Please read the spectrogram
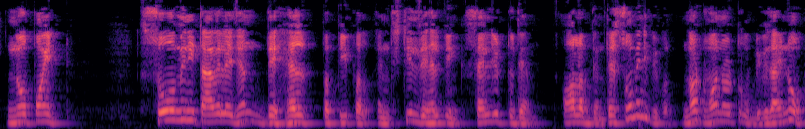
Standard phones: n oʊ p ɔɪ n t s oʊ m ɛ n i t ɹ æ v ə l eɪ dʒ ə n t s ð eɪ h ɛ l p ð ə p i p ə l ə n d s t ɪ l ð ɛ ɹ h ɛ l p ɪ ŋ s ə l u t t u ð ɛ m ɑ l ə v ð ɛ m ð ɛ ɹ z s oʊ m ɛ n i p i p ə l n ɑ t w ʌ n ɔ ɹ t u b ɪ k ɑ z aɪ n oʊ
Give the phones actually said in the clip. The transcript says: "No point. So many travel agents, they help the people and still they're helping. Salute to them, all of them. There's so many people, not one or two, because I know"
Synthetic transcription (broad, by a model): n oʊ p ɔɪ n t s oʊ m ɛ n i t ɑ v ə l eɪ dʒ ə n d eɪ h ɛ l p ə p i p ə l ə n d s t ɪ l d ɛ h ɛ l p ɪ ŋ s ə l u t t u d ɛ m ɑ l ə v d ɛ m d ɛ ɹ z s oʊ m ɛ n i p i p ə l n ɑ t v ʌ n ɔ ɹ t u b ɪ k ɑ z aɪ n oʊ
